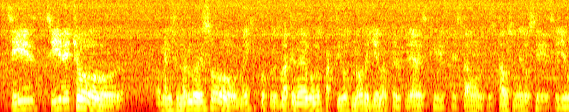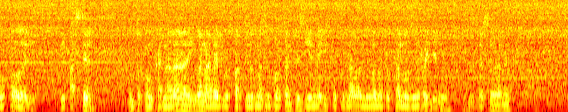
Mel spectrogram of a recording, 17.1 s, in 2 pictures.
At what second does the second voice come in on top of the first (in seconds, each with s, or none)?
none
